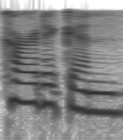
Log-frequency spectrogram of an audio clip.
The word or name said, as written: cardigan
